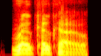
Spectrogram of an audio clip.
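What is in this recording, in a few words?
"rococo", British English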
